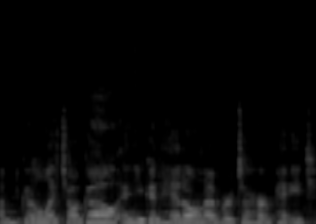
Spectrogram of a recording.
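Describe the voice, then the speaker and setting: Audible room echo surrounds a woman speaking at a medium pitch and a moderate pace. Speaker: craft livestream host. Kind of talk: live demonstration. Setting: online livestream. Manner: gets quiet when concentrating.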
